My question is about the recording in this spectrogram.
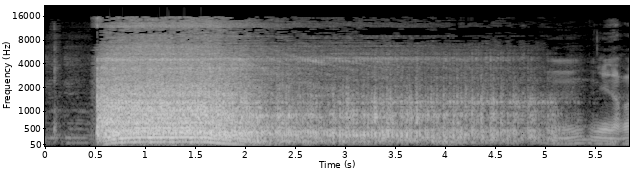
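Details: Home Maker vacuum cleaner, model EV-800-S16: motor starts with a harsh, rough roar that slowly fades; noisy motor from a worn 608Z bearing, fixed by replacing the bearing.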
